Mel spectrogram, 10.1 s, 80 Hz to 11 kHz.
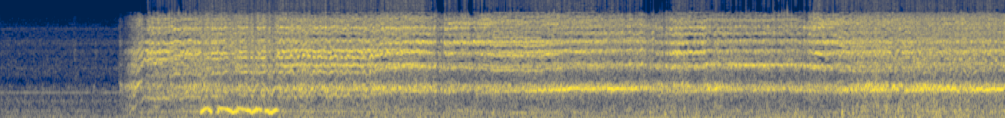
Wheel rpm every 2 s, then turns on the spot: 40, 200, 220, 230, 220.
none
